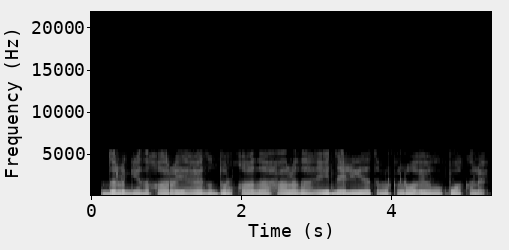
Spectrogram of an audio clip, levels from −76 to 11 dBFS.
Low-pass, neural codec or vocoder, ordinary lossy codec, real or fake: 5.4 kHz; none; none; real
